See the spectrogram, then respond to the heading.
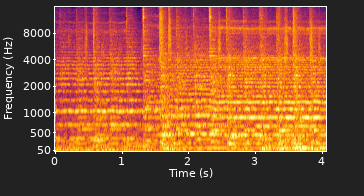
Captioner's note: dramatic vocalisation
